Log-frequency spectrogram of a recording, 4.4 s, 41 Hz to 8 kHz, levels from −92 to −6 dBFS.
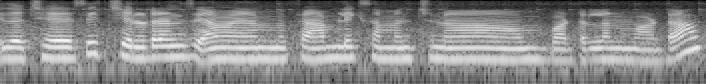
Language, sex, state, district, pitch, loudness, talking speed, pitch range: Telugu, female, Andhra Pradesh, Srikakulam, 205 Hz, -17 LUFS, 80 wpm, 200-215 Hz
